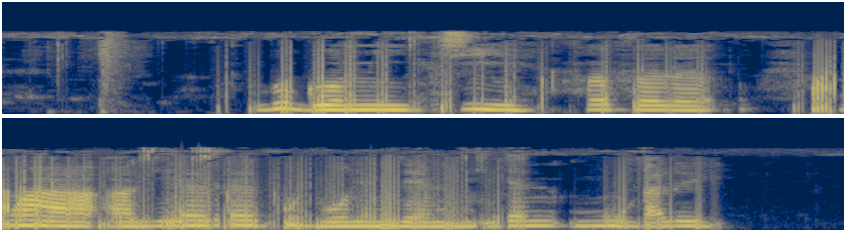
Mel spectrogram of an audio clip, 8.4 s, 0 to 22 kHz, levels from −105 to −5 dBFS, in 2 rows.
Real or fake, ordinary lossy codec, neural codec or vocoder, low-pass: real; AAC, 64 kbps; none; 7.2 kHz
